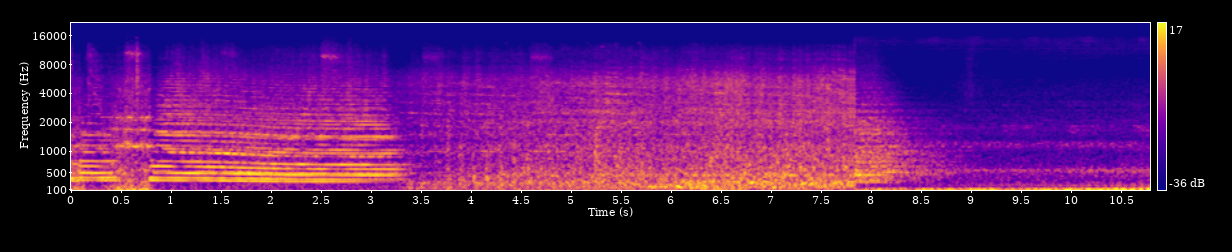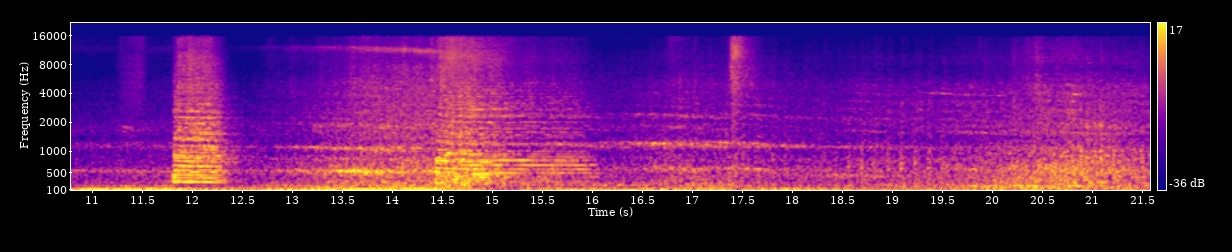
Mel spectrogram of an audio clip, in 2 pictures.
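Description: Diesel locomotives rumble past.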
